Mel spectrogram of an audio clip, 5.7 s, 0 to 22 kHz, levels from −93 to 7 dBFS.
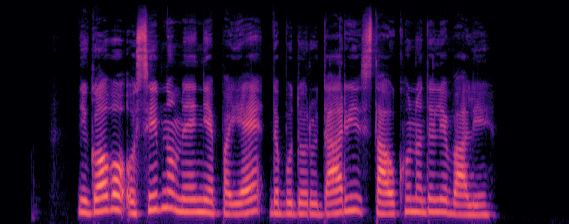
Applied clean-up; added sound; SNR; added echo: neural mask model DeepFilterNet 3.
